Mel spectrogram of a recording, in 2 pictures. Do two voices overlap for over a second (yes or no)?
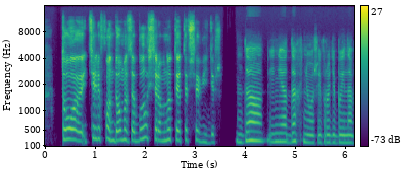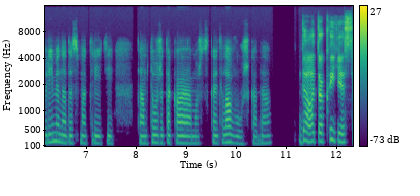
no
